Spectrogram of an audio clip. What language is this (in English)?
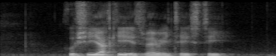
English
